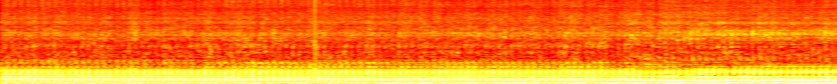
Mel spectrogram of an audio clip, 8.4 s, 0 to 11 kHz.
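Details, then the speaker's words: KTM Duke 390 V2 single, sat unused over a month, stuck fuel pump revived by tapping: starts and idles with a steady thump about four beats a second and even mechanical chatter; normal idle. "Okay na yan. Naandar na. So yung problema lang is yung kanyang fuel pump."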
